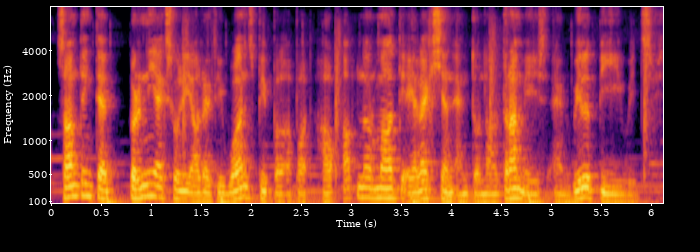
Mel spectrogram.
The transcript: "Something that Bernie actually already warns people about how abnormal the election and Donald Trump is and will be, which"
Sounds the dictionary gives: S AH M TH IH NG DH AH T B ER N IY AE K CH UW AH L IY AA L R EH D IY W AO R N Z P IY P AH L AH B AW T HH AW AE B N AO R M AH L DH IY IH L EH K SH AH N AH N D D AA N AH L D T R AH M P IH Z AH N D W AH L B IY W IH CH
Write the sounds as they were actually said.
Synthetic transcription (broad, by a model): S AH M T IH NG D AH T B ER N IY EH K CH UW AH L IY AA L R EH D IY W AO N S P IY P AH L AH B AW T HH AW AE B N AO R M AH L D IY IH L EH K SH AH N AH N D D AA N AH L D T R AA M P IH S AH N W AH L B IY W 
